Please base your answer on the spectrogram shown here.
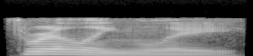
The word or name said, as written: thrillingly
